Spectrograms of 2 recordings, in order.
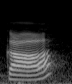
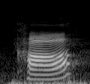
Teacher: जब आप खा और घा को बोलेंगे तो ज़्यादा हवा निकलेगी। बोल के ट्राई करिए तो समझ में आएगा। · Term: महाप्राण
